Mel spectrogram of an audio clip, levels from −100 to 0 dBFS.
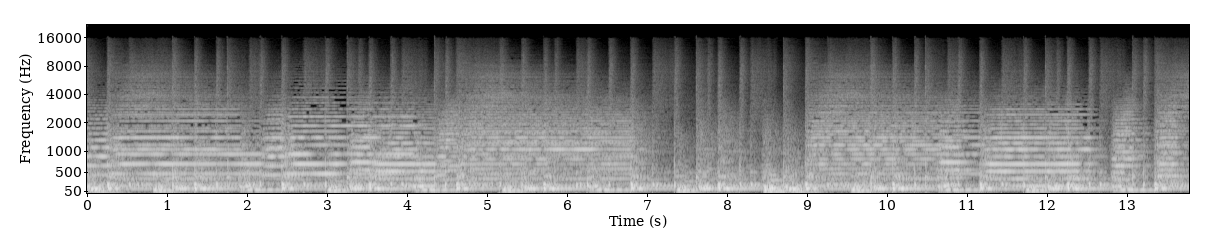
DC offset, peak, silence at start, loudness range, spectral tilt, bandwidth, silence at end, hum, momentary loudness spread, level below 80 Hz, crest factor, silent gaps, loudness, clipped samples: under 0.1%; 0 dBFS; 0 s; 2 LU; -7 dB/octave; 12 kHz; 0 s; none; 4 LU; -28 dBFS; 16 dB; none; -17 LUFS; under 0.1%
